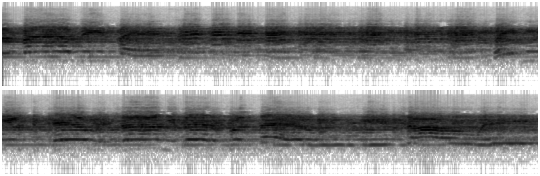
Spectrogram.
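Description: A country song recording played back acoustically on a cylinder phonograph through its large flower horn. The music sounds thin and boxy, with no deep bass and little top end.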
